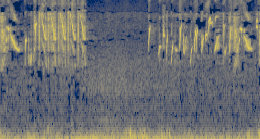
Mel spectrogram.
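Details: European goldfinch from Algeria in benna song style: a dense jangling trill of high chattering notes, a short gap, then a lively twittering phrase of sweet tinkling notes.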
